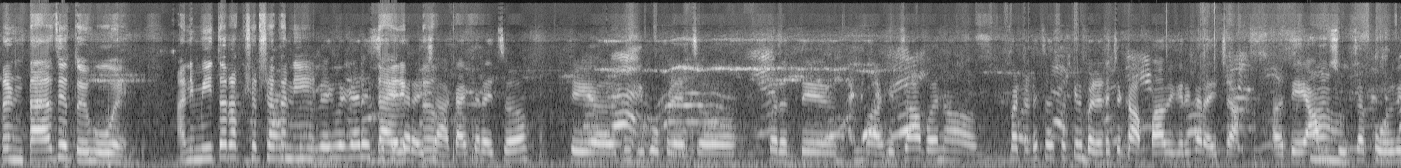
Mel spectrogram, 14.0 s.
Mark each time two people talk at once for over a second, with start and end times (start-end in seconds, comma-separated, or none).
none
